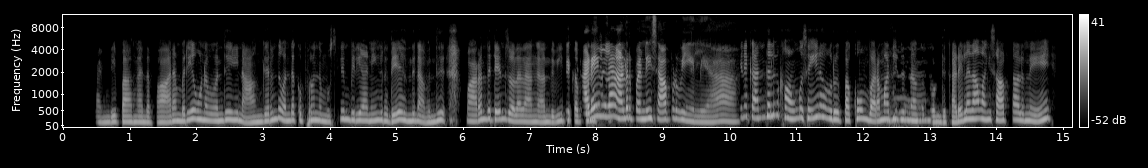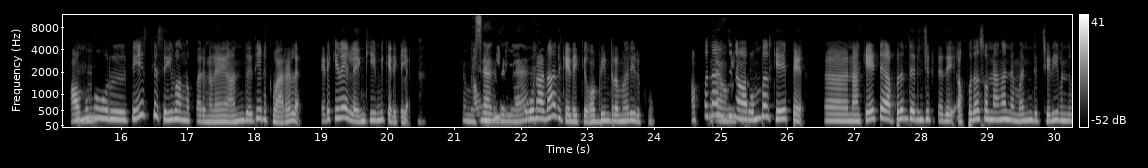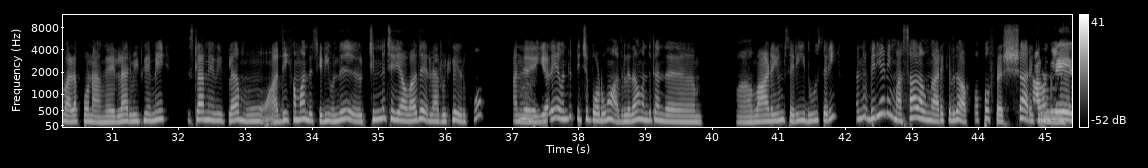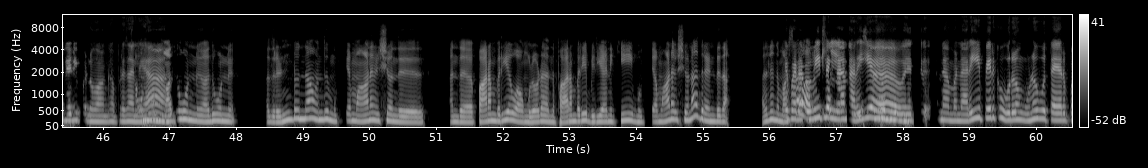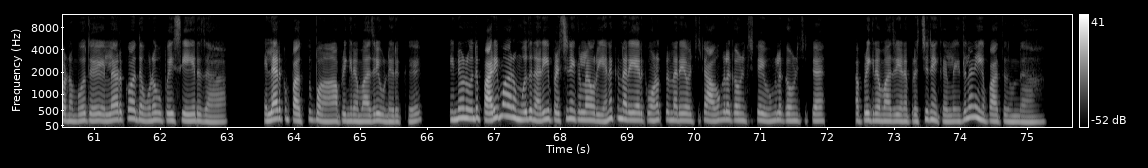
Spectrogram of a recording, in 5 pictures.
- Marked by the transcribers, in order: laughing while speaking: "வந்து மறந்துட்டேன்னு சொல்லலாங்க, அந்த வீட்டுக்கப்புறம்"; other background noise; drawn out: "ம்"; chuckle; other noise; in English: "ஃப்ரெஷ்ஷா"; unintelligible speech; unintelligible speech
- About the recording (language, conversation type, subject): Tamil, podcast, பாரம்பரிய உணவை யாரோ ஒருவருடன் பகிர்ந்தபோது உங்களுக்கு நடந்த சிறந்த உரையாடல் எது?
